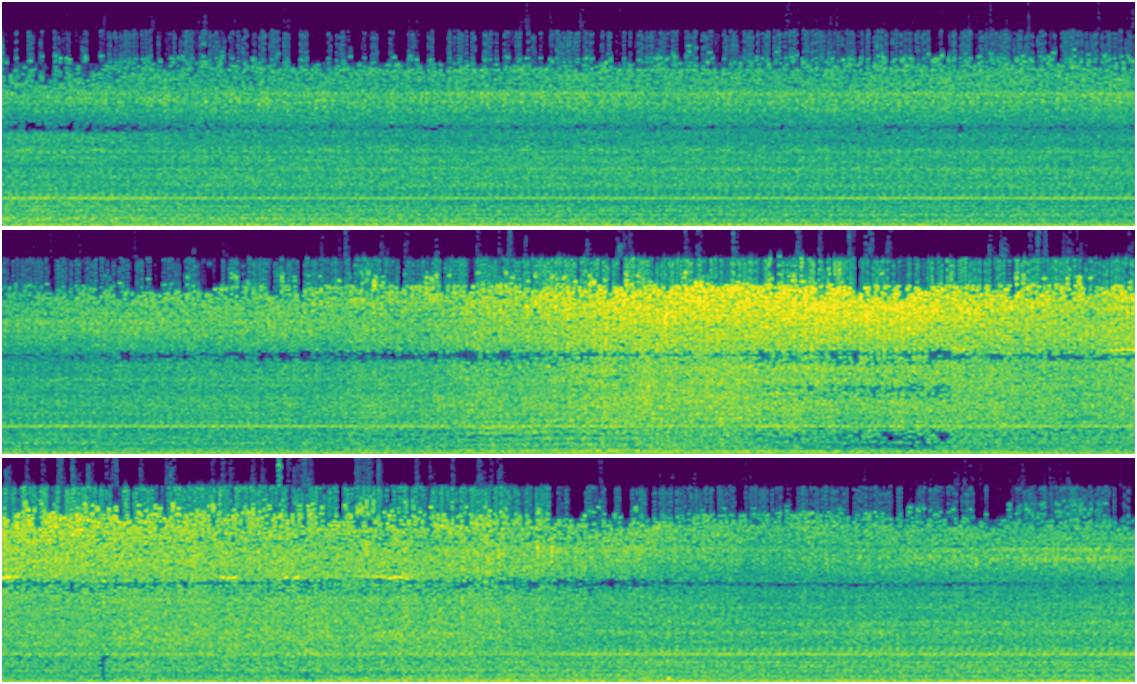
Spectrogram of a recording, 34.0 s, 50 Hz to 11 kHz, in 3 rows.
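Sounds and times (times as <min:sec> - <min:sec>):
motor whining and humming: 0:12.2 - 0:32.0.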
